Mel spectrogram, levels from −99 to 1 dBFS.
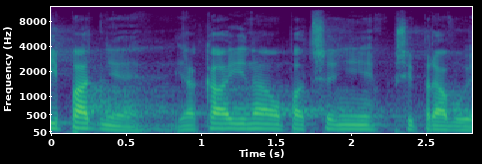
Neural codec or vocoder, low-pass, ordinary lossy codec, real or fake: vocoder, 44.1 kHz, 128 mel bands every 256 samples, BigVGAN v2; 10.8 kHz; AAC, 64 kbps; fake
